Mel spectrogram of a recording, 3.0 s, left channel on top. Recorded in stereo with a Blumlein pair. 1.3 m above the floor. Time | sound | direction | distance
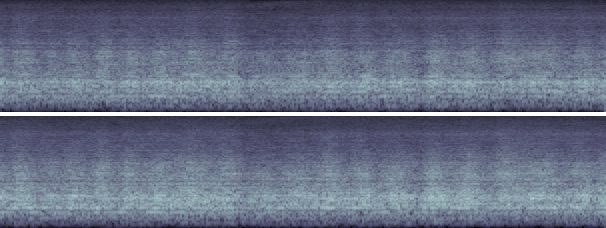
0.0 | a machine running | 55° right | 0.9 m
